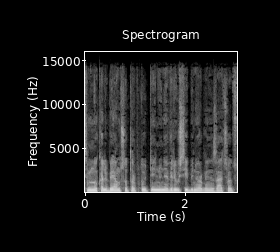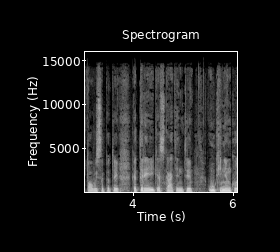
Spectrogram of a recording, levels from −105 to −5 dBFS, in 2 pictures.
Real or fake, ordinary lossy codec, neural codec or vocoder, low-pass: real; AAC, 48 kbps; none; 14.4 kHz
